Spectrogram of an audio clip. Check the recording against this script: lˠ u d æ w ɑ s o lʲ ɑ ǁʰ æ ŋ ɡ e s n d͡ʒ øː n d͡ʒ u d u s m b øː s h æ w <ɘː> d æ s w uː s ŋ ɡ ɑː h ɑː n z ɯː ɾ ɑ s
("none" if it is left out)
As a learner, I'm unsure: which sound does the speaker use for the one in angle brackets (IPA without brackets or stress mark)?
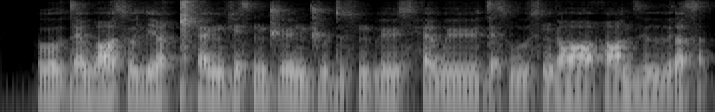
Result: øː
